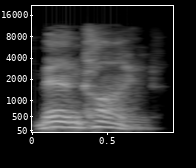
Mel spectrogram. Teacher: Perhaps one is a little more stressed than the other, but perhaps the first one is a little more stressed, but still, mankind. I think both syllables take considerable stress, two stresses in a row. When you get that, we have a spondaic foot.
